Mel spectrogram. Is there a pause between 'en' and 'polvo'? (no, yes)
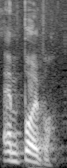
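no. The words run together; the nasal sounds like m. "Cuando no hay pausa"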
